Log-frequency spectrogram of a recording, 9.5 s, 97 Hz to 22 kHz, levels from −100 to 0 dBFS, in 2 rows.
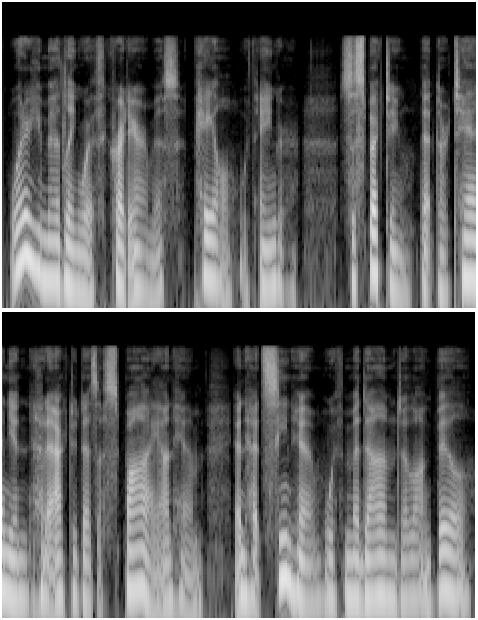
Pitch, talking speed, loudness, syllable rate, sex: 140 Hz, 175 wpm, -22 LUFS, 5.1 syllables/s, female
